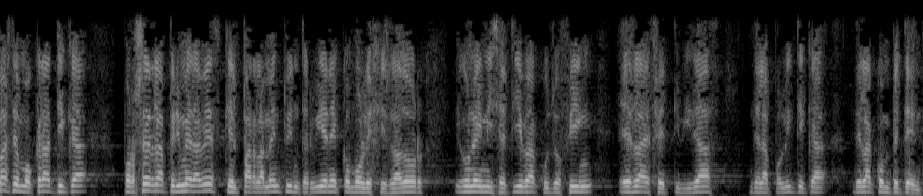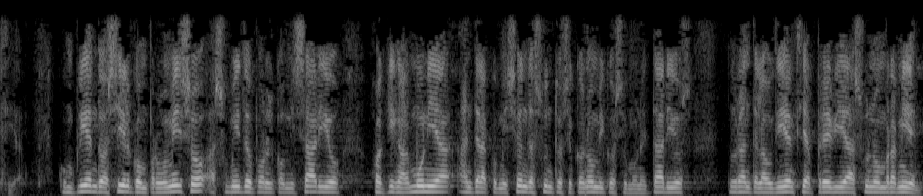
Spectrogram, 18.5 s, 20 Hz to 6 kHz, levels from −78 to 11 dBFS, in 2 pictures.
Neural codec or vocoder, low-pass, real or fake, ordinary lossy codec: none; 5.4 kHz; real; none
